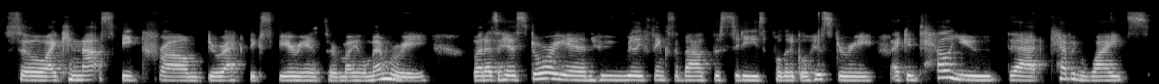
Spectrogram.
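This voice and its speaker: A woman's voice: mid-range voice, fairly even intonation, normal speed, poor audio. A woman in her forties, a historian speaking on a panel in an explanatory style. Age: 40s. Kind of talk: prepared, explanatory panel remarks.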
